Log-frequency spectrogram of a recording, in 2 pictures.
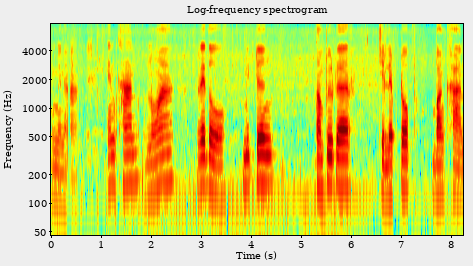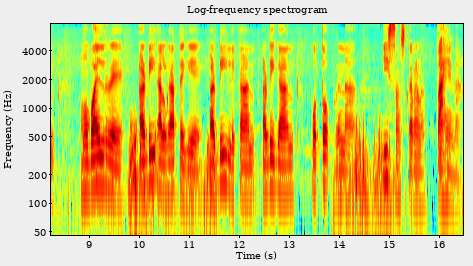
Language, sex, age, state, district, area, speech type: Santali, male, 30-45, Jharkhand, Seraikela Kharsawan, rural, spontaneous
